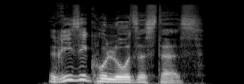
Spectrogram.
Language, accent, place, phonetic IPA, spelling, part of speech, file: German, Germany, Berlin, [ˈʁiːzikoˌloːzəstəs], risikolosestes, adjective, De-risikolosestes.ogg
- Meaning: strong/mixed nominative/accusative neuter singular superlative degree of risikolos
